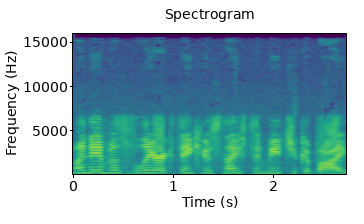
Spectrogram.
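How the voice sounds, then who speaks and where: Clear music plays in the background as a woman in a put-on character voice talks at a high pitch and a fairly quick pace. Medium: actual play. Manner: eager, rambling.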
